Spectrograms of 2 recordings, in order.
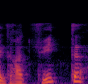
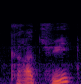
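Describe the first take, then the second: First: « gratuite » avec un T net à la fin; bien faire entendre le T final de « gratuite »; T final prononcé. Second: « gratuit » fini sur le son « ui », sans T; T final muet. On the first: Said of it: "on va entendre le T final". (« gratuite », finale « uite ») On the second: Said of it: "on a une lettre muette à la fin". (« gratuit », finale « ui » posée doucement) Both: Shown as a demonstration.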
